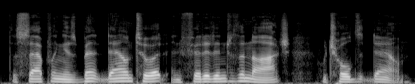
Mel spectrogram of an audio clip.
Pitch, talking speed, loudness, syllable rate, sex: 125 Hz, 230 wpm, -17 LUFS, 5.3 syllables/s, male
